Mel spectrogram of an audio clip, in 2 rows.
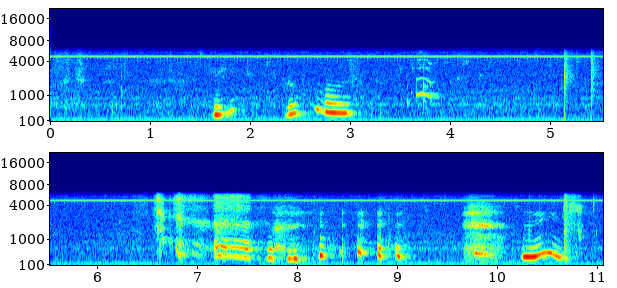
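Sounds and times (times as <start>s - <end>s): baby babbling and giggling: 3.6s - 3.9s, 6.6s - 7.7s.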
